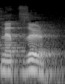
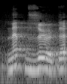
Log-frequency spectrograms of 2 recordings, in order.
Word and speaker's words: Netzer: Kaya ang naisip ko is Lucas Netzer.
